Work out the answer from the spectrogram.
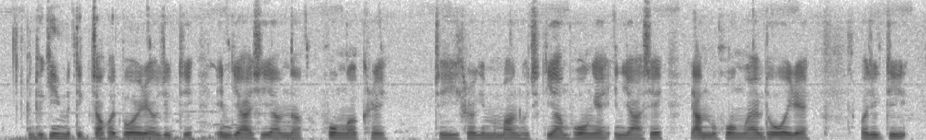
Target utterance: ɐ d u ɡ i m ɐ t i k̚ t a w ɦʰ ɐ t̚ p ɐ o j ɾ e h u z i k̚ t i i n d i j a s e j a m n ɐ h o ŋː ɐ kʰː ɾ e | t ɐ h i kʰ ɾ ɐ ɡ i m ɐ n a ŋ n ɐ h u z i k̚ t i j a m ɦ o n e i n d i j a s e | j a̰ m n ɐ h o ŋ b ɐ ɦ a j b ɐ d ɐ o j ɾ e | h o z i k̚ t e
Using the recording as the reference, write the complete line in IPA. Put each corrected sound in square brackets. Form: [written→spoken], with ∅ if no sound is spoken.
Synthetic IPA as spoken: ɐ d u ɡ i m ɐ t i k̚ [t→t͡ʃ] a w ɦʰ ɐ t̚ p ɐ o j ɾ e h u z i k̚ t i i n d i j a s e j a m n ɐ h o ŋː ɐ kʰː ɾ e | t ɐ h i kʰ ɾ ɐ ɡ i m ɐ [n→m] a ŋ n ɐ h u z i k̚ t i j a m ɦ o [n→ŋ] e i n d i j a s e | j a̰ m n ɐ h o ŋ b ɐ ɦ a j b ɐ d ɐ o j ɾ e | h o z i k̚ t [e→i]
